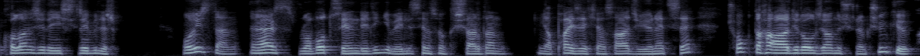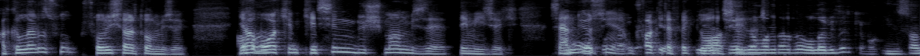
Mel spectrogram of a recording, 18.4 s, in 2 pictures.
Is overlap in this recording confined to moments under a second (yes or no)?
no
